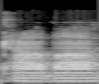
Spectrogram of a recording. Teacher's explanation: you're sort of dropping off the r at the end of most of your words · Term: non-roticity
